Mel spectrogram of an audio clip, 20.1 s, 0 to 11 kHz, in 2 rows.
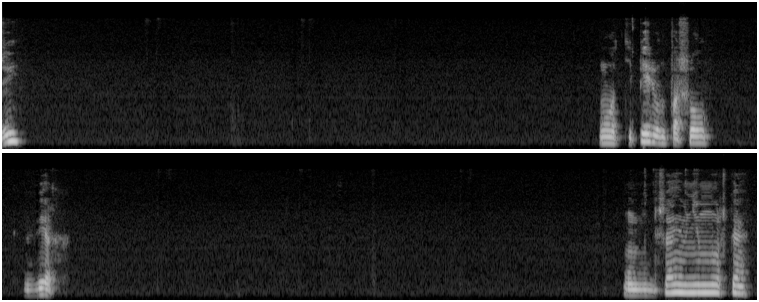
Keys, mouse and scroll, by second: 0.0 g, 3.0 i, 5.2 click, 9.7 g, 12.9 g, 14.9 i, 17.4 scroll down 3, 18.8 shift+middle click, 19.4 scroll up 3.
